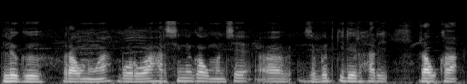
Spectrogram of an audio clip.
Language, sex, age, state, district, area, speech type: Bodo, male, 30-45, Assam, Chirang, urban, spontaneous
